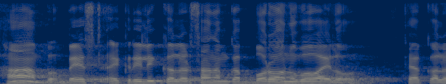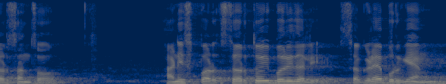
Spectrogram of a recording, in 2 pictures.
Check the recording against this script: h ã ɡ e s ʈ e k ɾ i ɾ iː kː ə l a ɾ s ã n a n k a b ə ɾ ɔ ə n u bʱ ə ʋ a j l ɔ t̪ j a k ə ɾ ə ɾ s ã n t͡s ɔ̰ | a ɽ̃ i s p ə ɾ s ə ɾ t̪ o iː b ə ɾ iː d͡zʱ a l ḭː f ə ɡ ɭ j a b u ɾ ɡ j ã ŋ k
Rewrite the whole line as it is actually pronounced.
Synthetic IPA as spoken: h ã b e s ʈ e k ɾ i l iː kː ə l ə ɾ s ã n a m k a b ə ɾ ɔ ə n u bʱ ə ʋ a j l ɔ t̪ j a k ə l ə ɾ s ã n t͡s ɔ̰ | a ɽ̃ i s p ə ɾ s ə ɾ t̪ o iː b ə ɾ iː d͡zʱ a l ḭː s ə ɡ ɭ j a b u ɾ ɡ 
